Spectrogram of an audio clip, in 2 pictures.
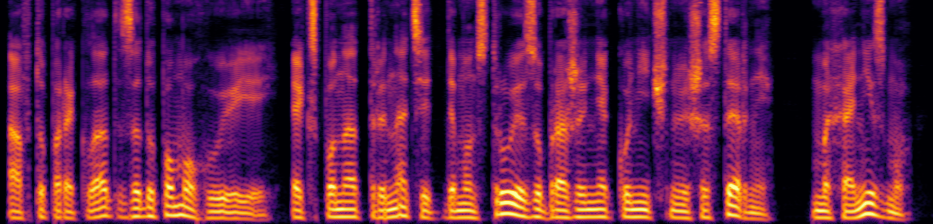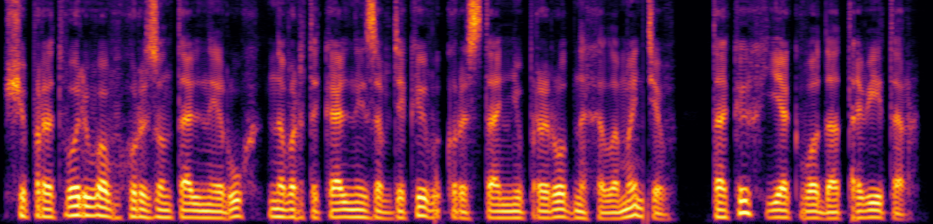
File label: ukrainian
